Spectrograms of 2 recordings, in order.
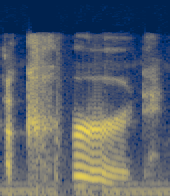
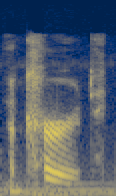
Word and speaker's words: occurred: occurred okay um so we're gonna put the aent at the uh in the middle of the word yeah just like that occurred occur okay there you go occurred and try and end that with a D sound occurred occurred there you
